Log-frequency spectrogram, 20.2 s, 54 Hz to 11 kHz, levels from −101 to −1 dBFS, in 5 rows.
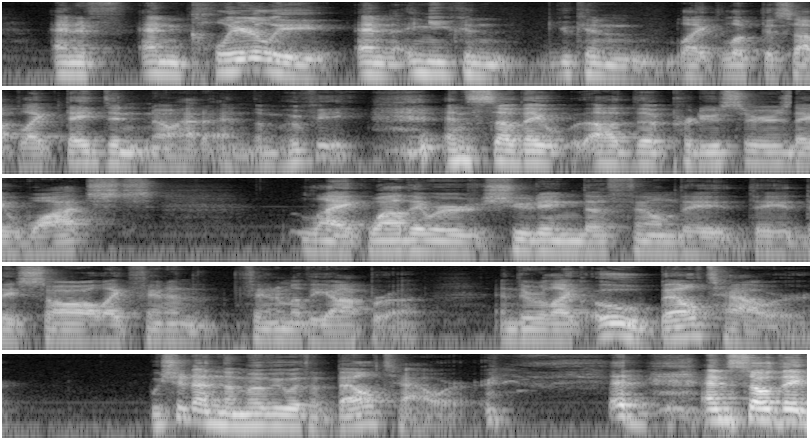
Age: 30-49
